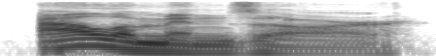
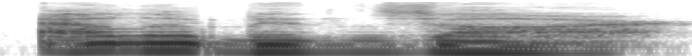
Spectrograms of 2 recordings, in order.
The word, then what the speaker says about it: Alamanzar: It's okay, Oliver, because I said it wrong. It was actually Alamanzar. Alamanzar.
